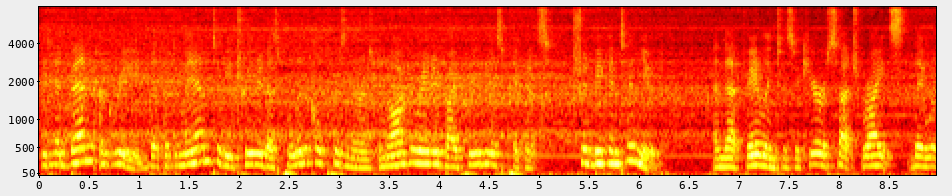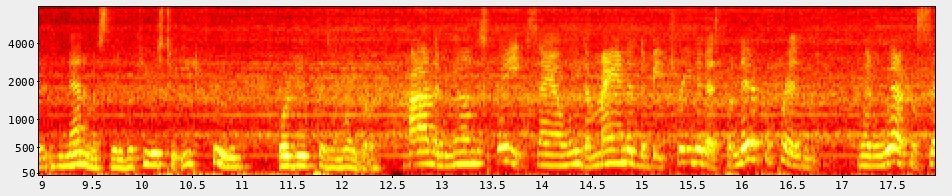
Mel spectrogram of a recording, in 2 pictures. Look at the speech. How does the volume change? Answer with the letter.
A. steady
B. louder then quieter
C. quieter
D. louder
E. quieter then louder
A.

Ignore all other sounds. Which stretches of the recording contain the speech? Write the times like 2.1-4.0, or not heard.
0.0-17.8.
